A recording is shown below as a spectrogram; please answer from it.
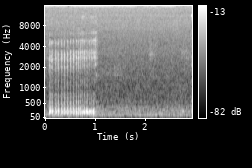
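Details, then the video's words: Pet dog 'talking' indoors: a one-second, rapidly pulsed, growly grumble with a rough, vibrating tone, followed by quiet room noise while the owner speaks soothingly. "talking dog"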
